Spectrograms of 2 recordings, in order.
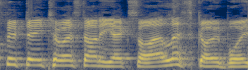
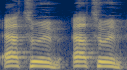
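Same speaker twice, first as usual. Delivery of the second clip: usual speaking voice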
